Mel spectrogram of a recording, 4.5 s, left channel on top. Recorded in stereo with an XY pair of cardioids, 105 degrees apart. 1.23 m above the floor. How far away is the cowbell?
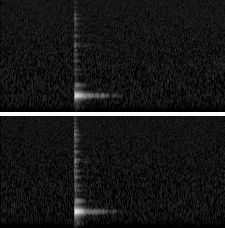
About 0.5 m.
